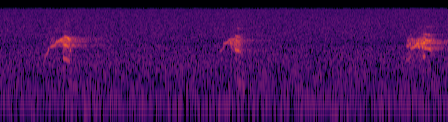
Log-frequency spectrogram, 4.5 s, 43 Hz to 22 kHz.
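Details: Lesser spotted eagle male calling for his mate from the nest after bringing a vole, 11 September 2021: three short, high, slightly hoarse yelps spaced well apart, the last the loudest, against soft background hiss.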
